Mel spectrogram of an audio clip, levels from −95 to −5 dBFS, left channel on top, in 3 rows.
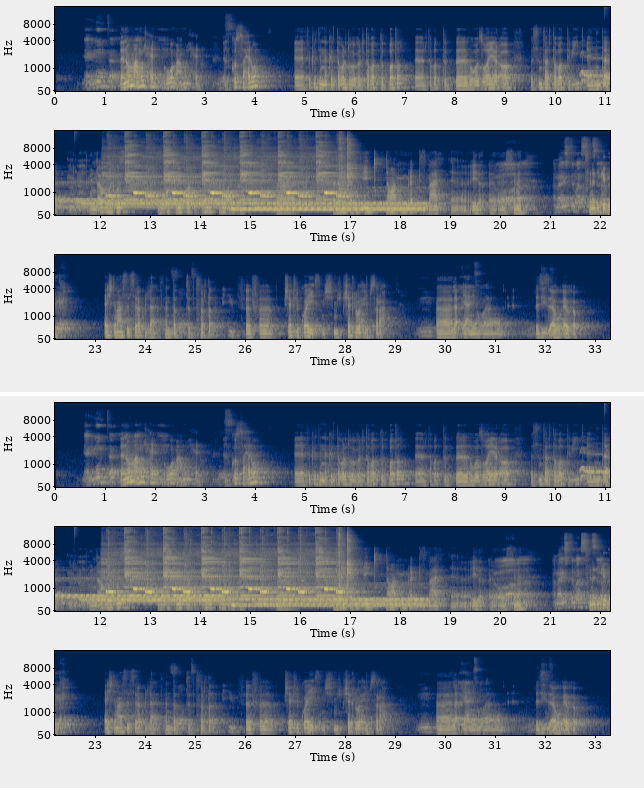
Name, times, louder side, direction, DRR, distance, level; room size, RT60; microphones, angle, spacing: voice 1, 0.5-1.7 2.0-2.3 3.1-3.7 15.3-15.6 19.8-20.6 21.0-22.4 24.4-24.8 29.4-29.7 30.0-30.9 31.4-32.5, right 1 dB, 65° right, -2 dB, 1.9 m, -45 dB
voice 2, 1.3-2.9 3.3-4.1 4.8-12.9 13.1-14.9 15.4-15.9 16.7-17.4 17.7-20.4 21.8-22.4 23.2-25.2 25.7-28.8 29.8-31.2 31.8-32.6, left 2 dB, 20° left, 7 dB, 0.4 m, -38 dB
sound 1, 10.5-18.5, equal, 30° right, 1.3 m, -33 dB
sound 2, 12.0-17.0, right 2 dB, 85° right, 1.1 m, -28 dB
6.7 x 4.4 x 5.2 m, 1.3 s
head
